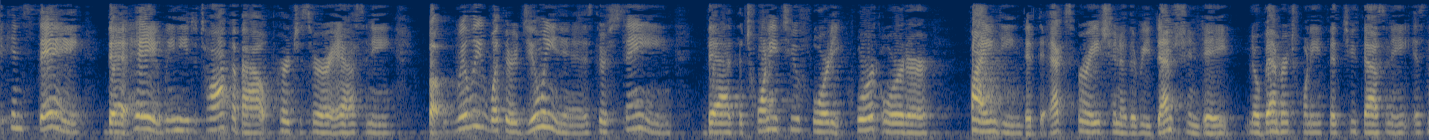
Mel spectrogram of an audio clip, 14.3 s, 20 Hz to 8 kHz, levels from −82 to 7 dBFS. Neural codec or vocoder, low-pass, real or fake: none; 7.2 kHz; real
